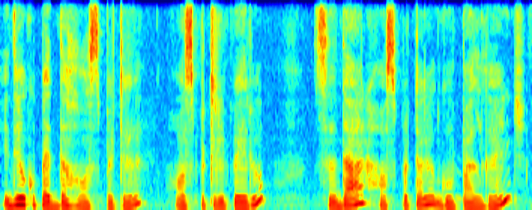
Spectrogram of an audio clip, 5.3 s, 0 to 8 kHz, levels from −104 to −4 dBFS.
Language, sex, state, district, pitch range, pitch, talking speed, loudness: Telugu, female, Telangana, Hyderabad, 180-250 Hz, 200 Hz, 100 wpm, -19 LUFS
